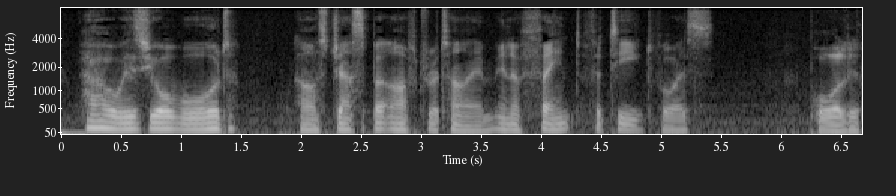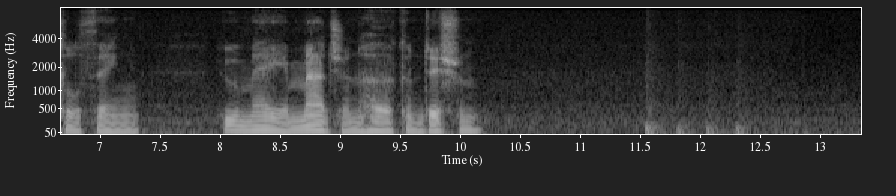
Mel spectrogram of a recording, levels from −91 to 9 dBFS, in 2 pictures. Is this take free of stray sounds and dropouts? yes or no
no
